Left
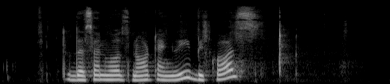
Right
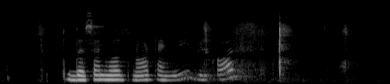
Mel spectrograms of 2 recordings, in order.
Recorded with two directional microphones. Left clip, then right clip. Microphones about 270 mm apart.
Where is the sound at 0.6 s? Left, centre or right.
Left.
